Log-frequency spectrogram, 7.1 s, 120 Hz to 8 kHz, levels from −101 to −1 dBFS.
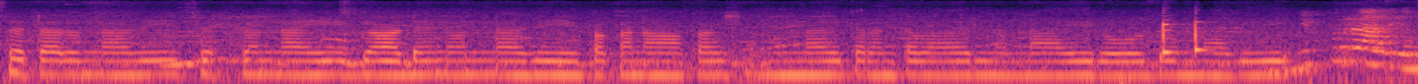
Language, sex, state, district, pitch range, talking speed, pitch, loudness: Telugu, female, Andhra Pradesh, Srikakulam, 190-195 Hz, 125 wpm, 195 Hz, -31 LUFS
